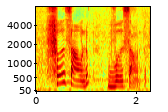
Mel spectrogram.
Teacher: The teeth, the upper teeth becomes the passive articulator, very good, and the lower lip becomes the active articulator. Those sounds are called as labiodental sounds.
